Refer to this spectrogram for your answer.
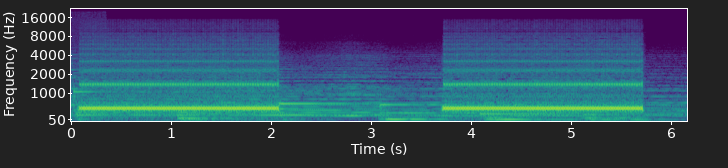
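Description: telephone ringing tone

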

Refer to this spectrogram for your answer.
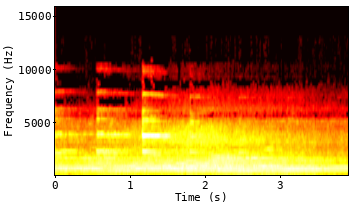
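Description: train arriving

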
